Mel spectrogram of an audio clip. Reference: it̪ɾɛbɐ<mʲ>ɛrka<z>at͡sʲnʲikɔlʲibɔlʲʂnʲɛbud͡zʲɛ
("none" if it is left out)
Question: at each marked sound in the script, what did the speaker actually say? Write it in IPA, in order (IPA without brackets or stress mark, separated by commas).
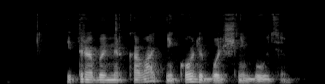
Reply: mʲ, v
